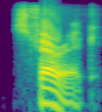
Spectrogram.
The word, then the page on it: spheric: American English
